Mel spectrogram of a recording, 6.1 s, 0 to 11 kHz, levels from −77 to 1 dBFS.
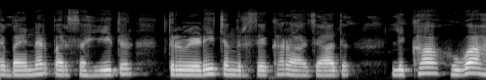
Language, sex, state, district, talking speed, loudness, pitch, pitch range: Hindi, male, Uttar Pradesh, Lucknow, 90 wpm, -19 LUFS, 155 Hz, 150-175 Hz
